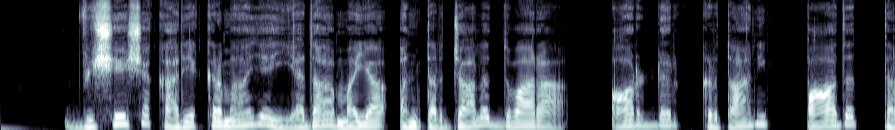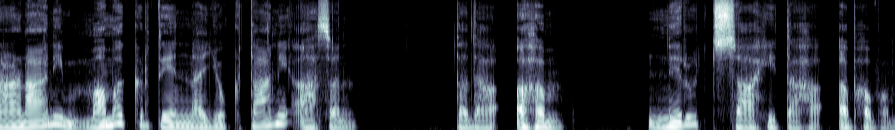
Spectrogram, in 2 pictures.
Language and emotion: Sanskrit, sad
